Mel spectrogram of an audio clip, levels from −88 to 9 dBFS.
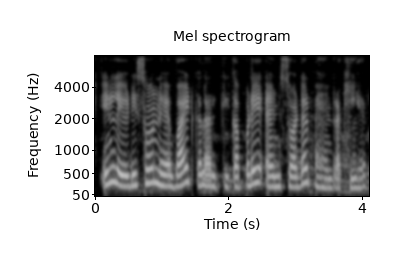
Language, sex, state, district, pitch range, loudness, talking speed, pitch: Hindi, female, Bihar, Bhagalpur, 220-270 Hz, -23 LUFS, 175 wpm, 240 Hz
